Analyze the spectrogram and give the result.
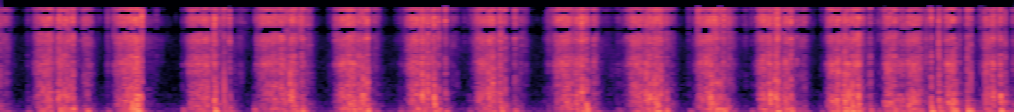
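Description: Long acrylic nails scratch fast and hard across the glittery gold metallic-tinsel scouring layer of a dry, old, hand-sized rectangular kitchen sponge held in one hand. The result is a steady run of crunchy, crackling rasps, about two bursts per second with brief gaps between them, bright and hissy over a low rustle.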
